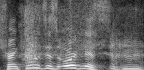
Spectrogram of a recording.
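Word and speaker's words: Tranquilitas Ordinis: Okay, Thomas says Ordinus air bubbleless. Incorrect. It's Tranquilitas Ordinus. Say it right.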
